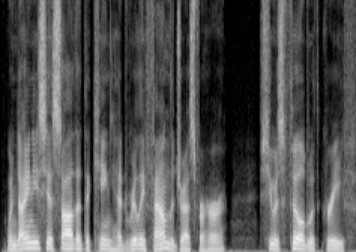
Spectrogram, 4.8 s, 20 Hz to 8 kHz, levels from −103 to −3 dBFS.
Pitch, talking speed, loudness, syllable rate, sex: 135 Hz, 225 wpm, -17 LUFS, 5.3 syllables/s, male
